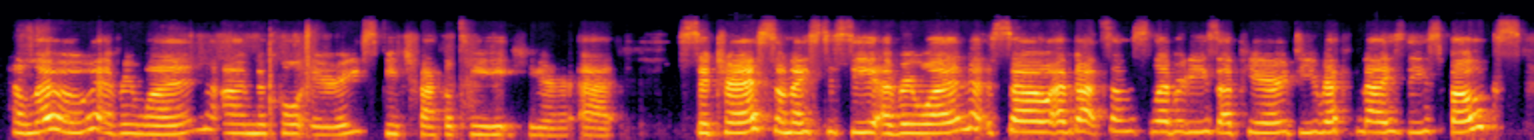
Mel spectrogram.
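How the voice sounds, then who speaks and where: A young adult woman, a speech professor, giving an upbeat, clear presentation over a video call. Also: sits high, pushed and bright.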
